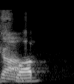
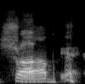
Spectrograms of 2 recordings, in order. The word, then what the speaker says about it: Schaub: Brendan Schaub. Schwab. – Yeah. – Schwab. – Yeah. Schwab. Yes.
